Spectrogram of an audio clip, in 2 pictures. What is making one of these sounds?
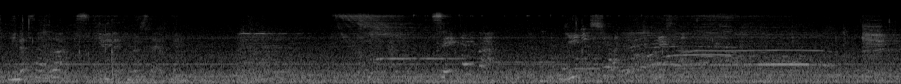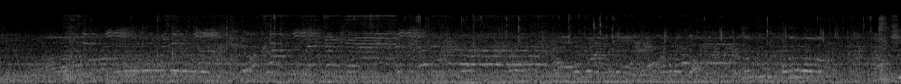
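A small dog breathes softly in its sleep.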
